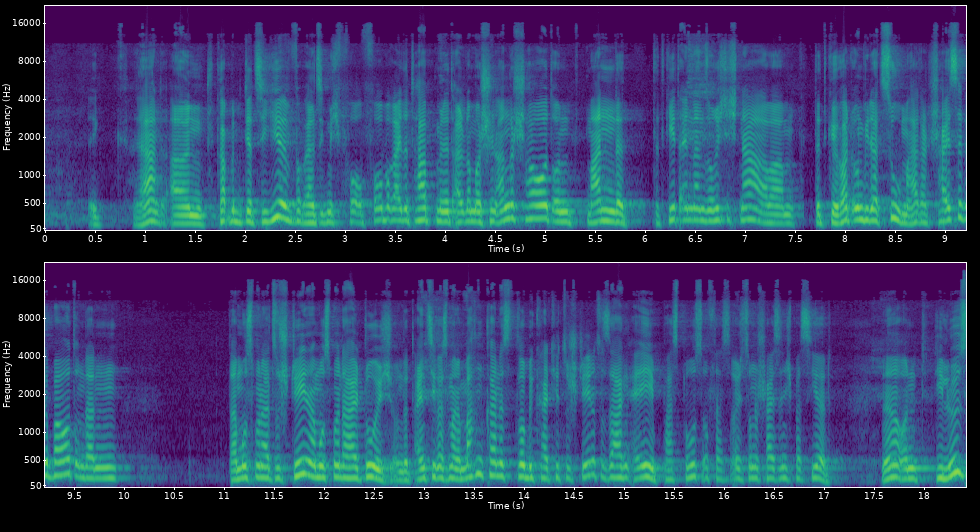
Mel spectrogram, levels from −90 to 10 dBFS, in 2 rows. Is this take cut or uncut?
cut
